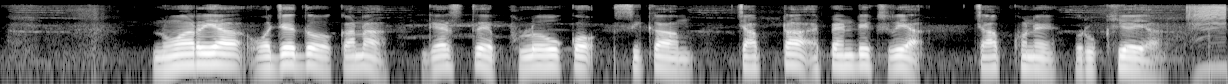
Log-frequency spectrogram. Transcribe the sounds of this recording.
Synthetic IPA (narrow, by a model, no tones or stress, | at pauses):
nɔwaɾɛjaʔɔd͡ʒɛd̪ɔkana | ɡɛst̪ɛpʰuləwkɔʔsikam | t͡ʃap̚ʈaɛpɛɳɖiksɾɛjaʔ | t͡ʃap̚kʰɔnɛɾukʰijəja̰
